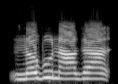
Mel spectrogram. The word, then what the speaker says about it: Nobunaga: And it does look like they are focusing more on Nobunaga and Mistlehide.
